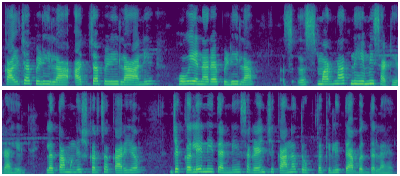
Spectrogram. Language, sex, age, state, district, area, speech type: Marathi, female, 60+, Maharashtra, Nagpur, urban, spontaneous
